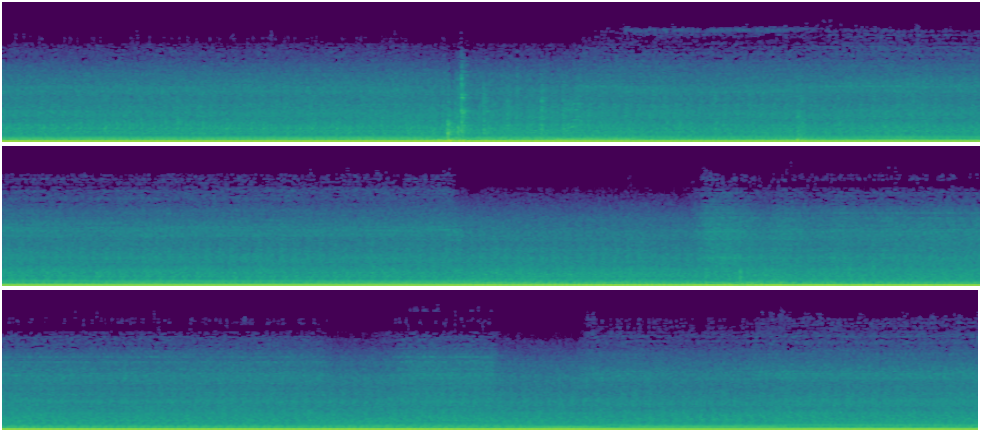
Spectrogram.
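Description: Backhoe diesel engine running steadily as its boom carries a suspended air-conditioning unit. The engine note shifts slightly a couple of times as the load is moved, and there is a single knock about four seconds in.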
